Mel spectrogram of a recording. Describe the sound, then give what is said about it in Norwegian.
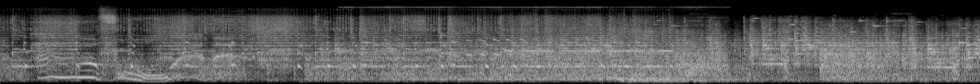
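A loud, drawn-out fart sound effect, buzzy and rattling, with a few wavering squeaky pitches near the start before it settles into a sustained, raspy sputter that fills the whole stretch. “Jeg følte det var passende at uh, den siste kortfilmen vi fikk se Og Vi mangler jo den ene, at den slutter med prompehumor.”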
